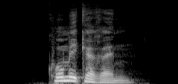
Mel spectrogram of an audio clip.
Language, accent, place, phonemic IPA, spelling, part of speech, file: German, Germany, Berlin, /ˈkoːmɪkəʁɪn/, Komikerin, noun, De-Komikerin.ogg
- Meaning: female equivalent of Komiker (“comedian”)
